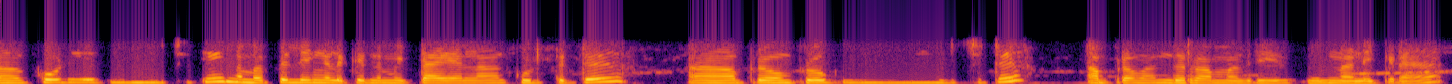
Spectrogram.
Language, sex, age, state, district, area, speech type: Tamil, female, 30-45, Tamil Nadu, Vellore, urban, conversation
